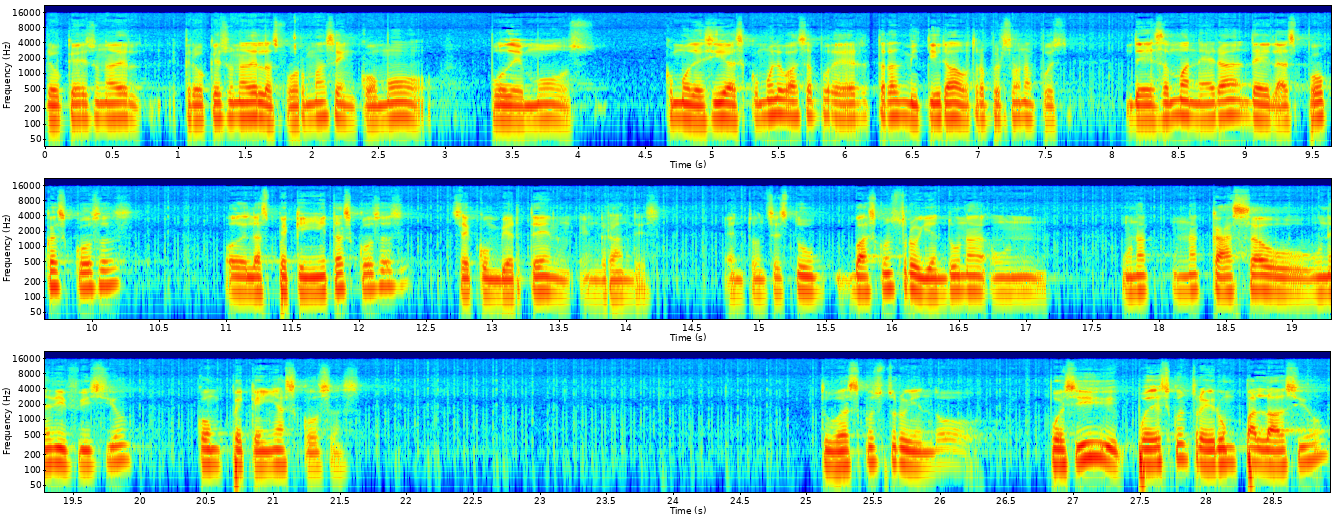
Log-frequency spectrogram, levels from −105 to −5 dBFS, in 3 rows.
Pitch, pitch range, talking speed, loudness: 130 Hz, 120-135 Hz, 140 wpm, -24 LUFS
